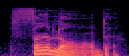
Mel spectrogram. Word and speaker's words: Finlande: La Finlande. IN here, nasal, un. AN, nasal, en. And then D, final not pronounced.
